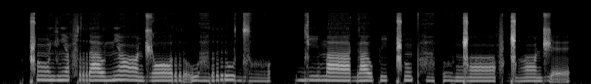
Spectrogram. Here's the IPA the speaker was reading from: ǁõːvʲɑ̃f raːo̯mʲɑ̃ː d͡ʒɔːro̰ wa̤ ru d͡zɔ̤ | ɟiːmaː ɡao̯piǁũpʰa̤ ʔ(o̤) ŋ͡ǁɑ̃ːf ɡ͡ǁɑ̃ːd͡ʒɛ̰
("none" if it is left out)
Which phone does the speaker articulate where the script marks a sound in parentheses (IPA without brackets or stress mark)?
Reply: o̤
